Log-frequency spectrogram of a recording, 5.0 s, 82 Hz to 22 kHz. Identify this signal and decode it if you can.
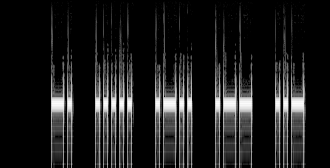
Morse code, heard as a keyed tone, about 20 wpm, spaced as for 15 wpm, 700 Hz. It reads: N5LWU
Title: 173 Lesson 28g - Number 9 - Call Signs 20wpm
